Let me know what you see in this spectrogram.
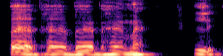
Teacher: आप बिना दोनों होंठों को आपस में बिना टच हुए इन्हें ले ही नहीं सकते ओष्ठे व्यंजन को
